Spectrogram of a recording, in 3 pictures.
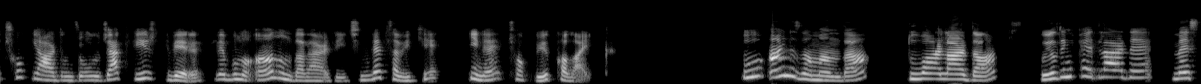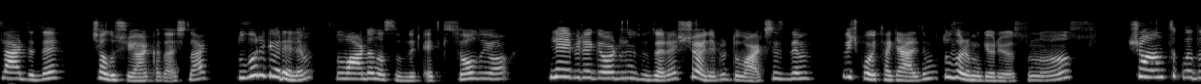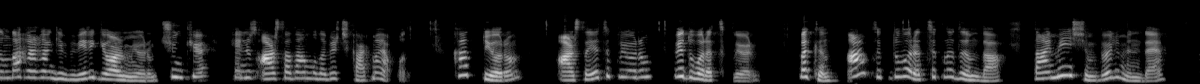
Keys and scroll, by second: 19.4 Escape, 35.1 Escape.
